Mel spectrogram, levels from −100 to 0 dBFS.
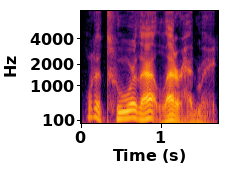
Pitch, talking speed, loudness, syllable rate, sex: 110 Hz, 245 wpm, -16 LUFS, 5.2 syllables/s, male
